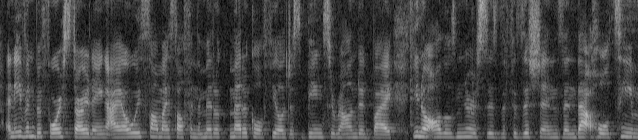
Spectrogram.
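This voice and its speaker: A young woman from California, a dietetics student, upbeat and talking straight to camera as she presents a cooking segment in a studio kitchen. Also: mid-range voice. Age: young adult.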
